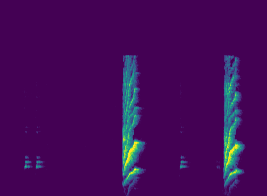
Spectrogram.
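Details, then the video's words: Female Belgian canary calling during breeding season to get males ready. Two loud, buzzy, harmonic-rich calls about two seconds apart, with faint short high chirps in between. Quiet background. "FÊMEA DE CANÁRIO BELGA CHAMANDO MUITO PARA APRONTAR MACHOS"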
